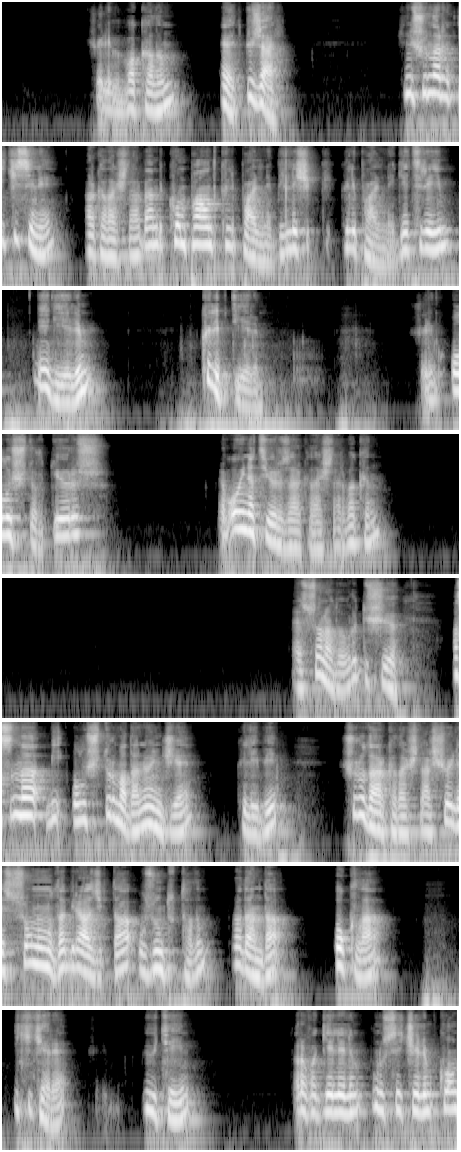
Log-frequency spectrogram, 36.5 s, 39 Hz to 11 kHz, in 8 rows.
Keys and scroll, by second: 10.7-11.5 typing, 24.5 ctrl+z, 29.0 Left.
